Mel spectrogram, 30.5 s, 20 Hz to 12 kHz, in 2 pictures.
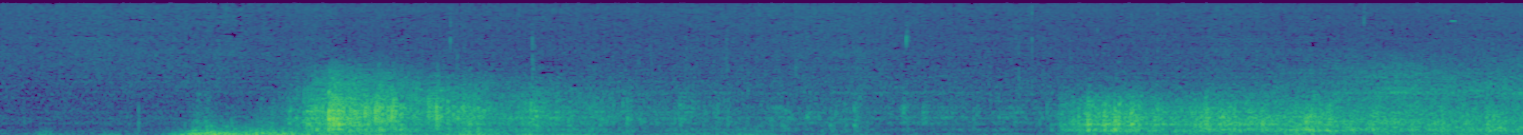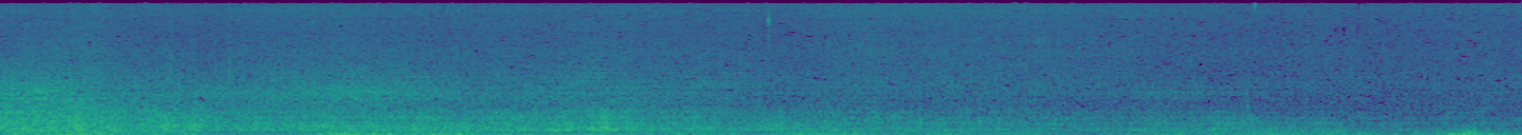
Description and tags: Thunderandcar June2006
sony ecm-ms907,sony mindisc; thunderstorm with car passing and rain.
car, fieldrecording, nature, rain, storm, thunder, weather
